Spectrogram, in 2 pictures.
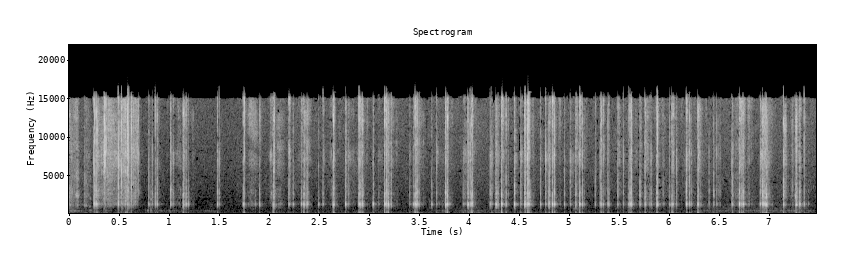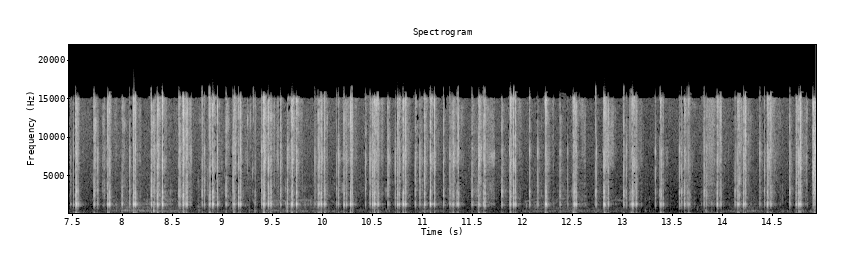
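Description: Long acrylic nails tap and scratch a whole, solid, fist-sized dark red apple close to the microphone, making a fast, irregular stream of short, dry clicks and scrapes. A faint mid-pitched tone near 1.3 kHz runs through the taps, with soft gum chewing possibly audible underneath.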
